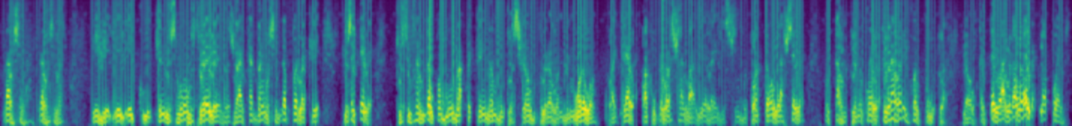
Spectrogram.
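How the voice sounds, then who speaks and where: A half-robotic, filtered voice of a cow-faced male mutant, played by a man, stammering and wailing. The tone is dark and muffled but swoops widely up and down. Faint hiss sits under it. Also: medium pitch, sing-song, brisk. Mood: bewildered. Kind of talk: amateur comedy skit.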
